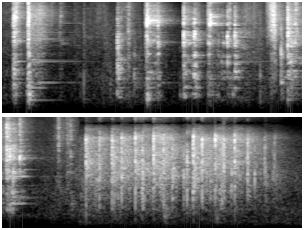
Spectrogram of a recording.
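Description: Sharp metallic clinks and clanks as a metal wheel cover is pried off an RV's rear dual wheel, a few of them ringing briefly. From a little past halfway, an aerosol can of white lithium grease hisses steadily for about two seconds as it is sprayed onto rusty lug nuts before they are removed.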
